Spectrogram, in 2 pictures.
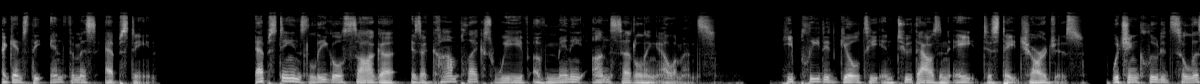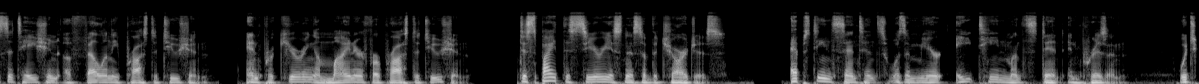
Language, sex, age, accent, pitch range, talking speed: English, male, 30-49, American, 80-105 Hz, 130 wpm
